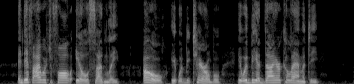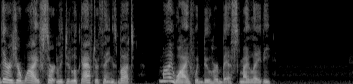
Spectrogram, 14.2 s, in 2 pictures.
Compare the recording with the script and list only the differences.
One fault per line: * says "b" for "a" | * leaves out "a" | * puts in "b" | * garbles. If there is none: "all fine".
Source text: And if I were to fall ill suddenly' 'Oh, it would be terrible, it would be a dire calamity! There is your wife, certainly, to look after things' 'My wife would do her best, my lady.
* puts in "but"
